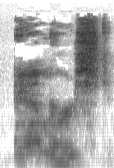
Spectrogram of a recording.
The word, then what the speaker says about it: Amherst: s congdon c-o-n-g-d-o-n at amherst a-m-h vitamin that's so pretentious not to pronounce the h amherst.edu.edu for if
